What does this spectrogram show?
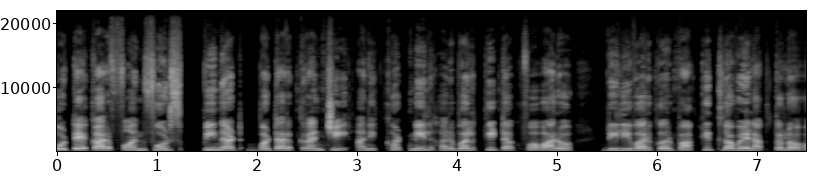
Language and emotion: Goan Konkani, neutral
